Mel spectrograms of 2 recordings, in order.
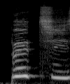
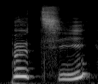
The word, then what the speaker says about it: petit: Par exemple, petit, on va prononcer petit. Petit.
